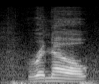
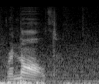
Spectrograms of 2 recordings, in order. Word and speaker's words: Renault: like I try to pronounce Renault properly instead of calling it renald okay so with that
